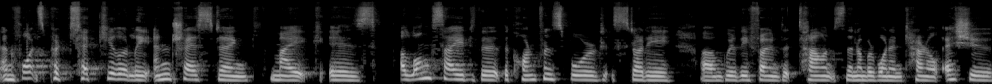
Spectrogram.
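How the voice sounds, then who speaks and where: A woman with a Scottish accent speaks at a moderate pace with a fairly high pitch, ordinary pitch variation, and very even loudness. The recording is very clean, with a silent background. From Scotland. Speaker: HR consultant. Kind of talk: interview.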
